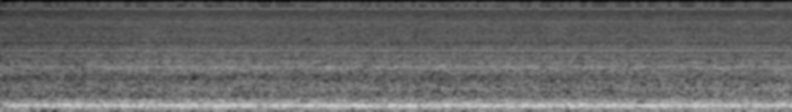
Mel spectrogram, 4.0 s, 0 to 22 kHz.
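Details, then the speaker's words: Power vent water heater at full power, heater and bathtub running, about 120,000 BTU total: steady even low hum with soft rushing wash, no surges or rattles; meter reads about 55 dB indoors, quieter than a voice. "Okay, so we're running basically full power right now. We got the heater on and we have the bathtub running. So we're using probably 120,000 BTUs."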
